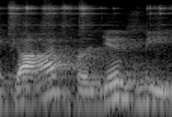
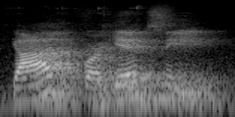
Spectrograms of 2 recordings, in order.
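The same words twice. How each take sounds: First: Said in the usual way. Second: Very slow, deliberate declaration; congregational recitation. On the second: Shown as a demonstration. Pastor leading congregation in the good news, slow recitation. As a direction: draw it out so all can join. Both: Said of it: "and say it with me".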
